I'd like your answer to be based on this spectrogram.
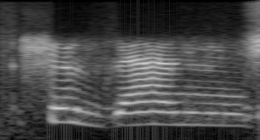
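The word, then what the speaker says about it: Schisandra: How did you say? Shisandra? Shisandra? – Shazandra. – Shazandra. Okay. Like Shazam.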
